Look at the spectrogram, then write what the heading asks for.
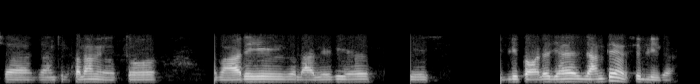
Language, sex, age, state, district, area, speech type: Urdu, male, 30-45, Uttar Pradesh, Azamgarh, rural, conversation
